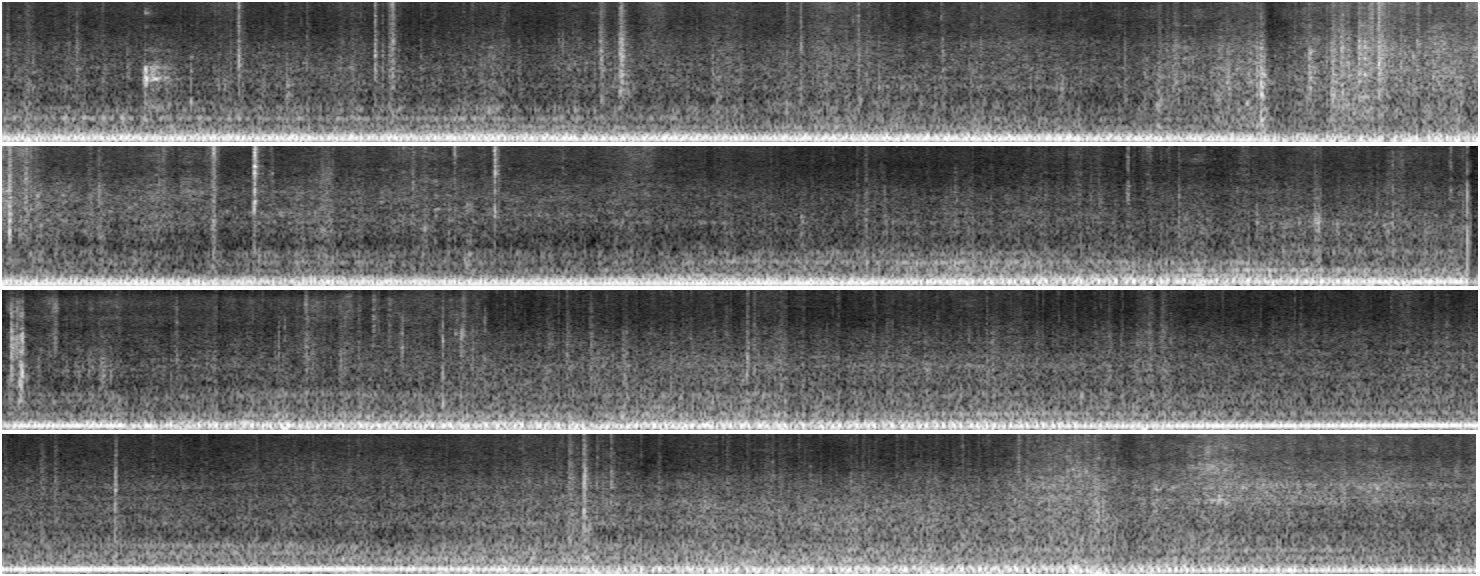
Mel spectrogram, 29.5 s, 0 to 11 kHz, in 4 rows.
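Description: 1989 Ford Mustang GT's 5.0-litre V8 running, heard from inside the cabin. The engine note shifts up and down with the throttle several times, rising about twenty seconds in and dropping back a few seconds later.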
